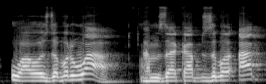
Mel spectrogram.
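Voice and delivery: usual speaking voice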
